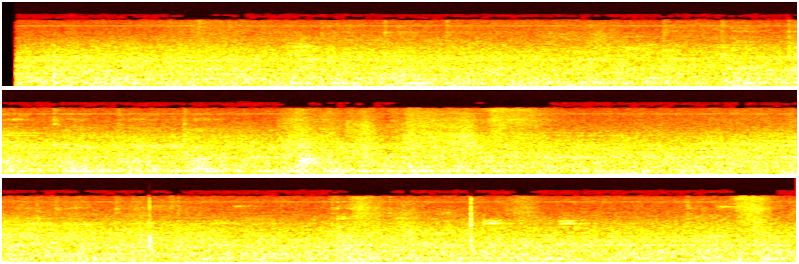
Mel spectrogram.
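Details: Steady rumbling vehicle or train noise with faint voices, and no animal sound.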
